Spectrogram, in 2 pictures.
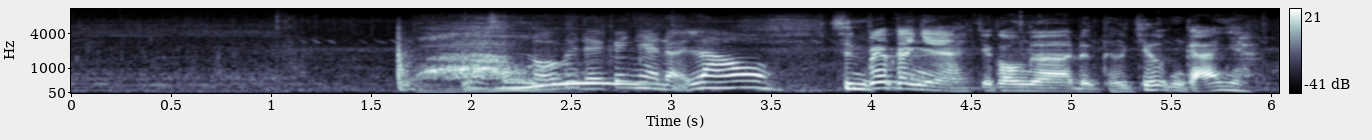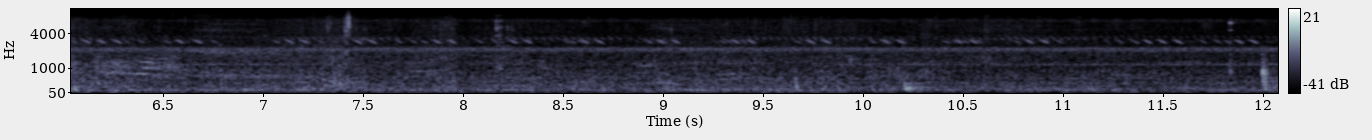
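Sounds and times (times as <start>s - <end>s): crickets chirping: 0.0s - 12.0s
faint clicks: 11.8s - 12.0s.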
